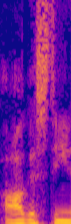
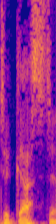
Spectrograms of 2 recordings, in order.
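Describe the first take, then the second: First: The name is pronounced the American way. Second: The name is pronounced the Australian way. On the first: "Americans say St" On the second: "Australians say St"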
